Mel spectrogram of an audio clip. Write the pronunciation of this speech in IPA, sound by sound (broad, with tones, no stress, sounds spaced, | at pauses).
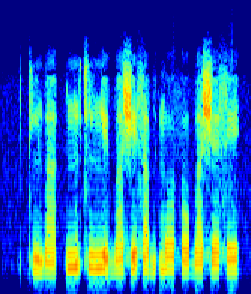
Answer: tʰ ĩ˨ b ä˨ | ɲ ũ˦˨ t͡ɕ ĩ˦ ɲ ḛ˦˨ ɪ̯ b ä˦ ʃ ḛ˦˨ s ä̰˦˨ b ɪ˦ ʔ m ɔ˦ θ ɔ˨ b ä˨ ʃ ɛ˨ s e˦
